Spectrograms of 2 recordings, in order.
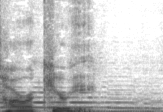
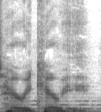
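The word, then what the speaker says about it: hara-kiri: In the samurai tradition, one form of ritual suicide or sapuku was hariri was often mispronounced as Harry Kerry.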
